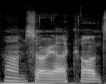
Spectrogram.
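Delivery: cracking up, crying with laughter through the words. Apologizing to the other players mid-game: crying with laughter. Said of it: "I'm crying laughter".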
